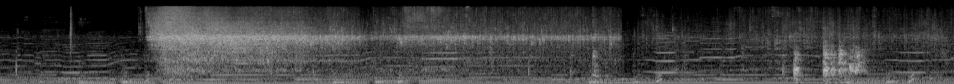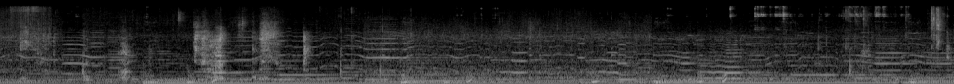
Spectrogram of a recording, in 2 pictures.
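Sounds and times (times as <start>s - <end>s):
shallots sizzling in a hot pot: 1.4s - 12.9s, 13.6s - 16.2s
spatula scraping: 7.3s - 12.6s.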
